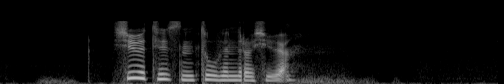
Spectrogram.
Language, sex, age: Norwegian, female, 24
